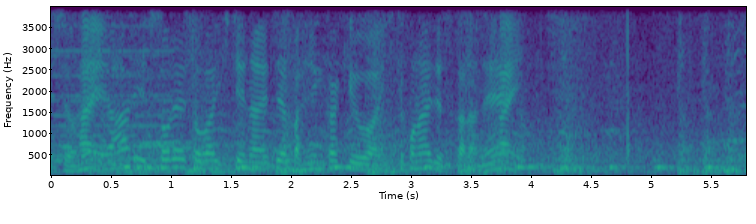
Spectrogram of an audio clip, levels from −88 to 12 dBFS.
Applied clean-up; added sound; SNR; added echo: none; none; none; none.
